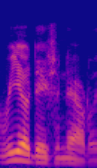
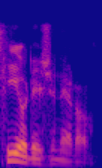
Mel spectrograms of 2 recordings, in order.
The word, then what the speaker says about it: Rio de Janeiro: quirk of Brazilian Portuguese words that start with the letter R are pronounced like H's in Brazilian Portuguese they don't actually call it Rio de Janeiro it's hio de Janeiro and normally this wouldn't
